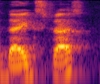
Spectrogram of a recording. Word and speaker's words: Dijkstra: upon that digixtra's rule thanks actually it is pronounced as dijkstra's so dice based upon the dijkstra's rules uh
